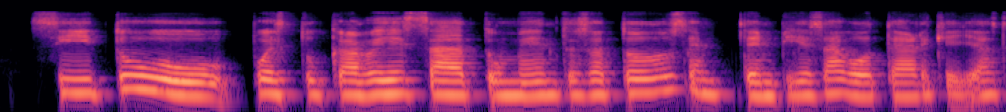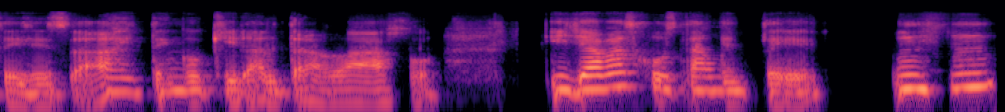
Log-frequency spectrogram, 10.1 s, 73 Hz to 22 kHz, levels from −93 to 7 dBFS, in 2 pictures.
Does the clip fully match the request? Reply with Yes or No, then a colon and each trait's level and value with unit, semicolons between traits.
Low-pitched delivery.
No: medium, 185 Hz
